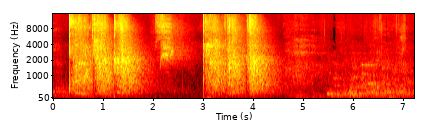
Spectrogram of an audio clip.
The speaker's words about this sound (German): Der funktioniert so, wir klatschen 3-mal in die Hände, dann öffnen wir die Dose, dann klatschen wir wieder 3-mal in die Hände und dann nehmen wir einen Schluck Cola.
